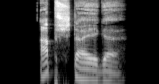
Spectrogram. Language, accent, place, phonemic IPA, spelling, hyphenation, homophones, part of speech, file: German, Germany, Berlin, /ˈapˌʃtaɪ̯ɡə/, absteige, ab‧stei‧ge, Absteige, verb, De-absteige.ogg
- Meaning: inflection of absteigen: 1. first-person singular dependent present 2. first/third-person singular dependent subjunctive I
